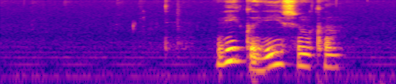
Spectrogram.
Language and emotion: Russian, sad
